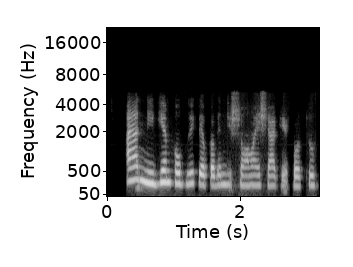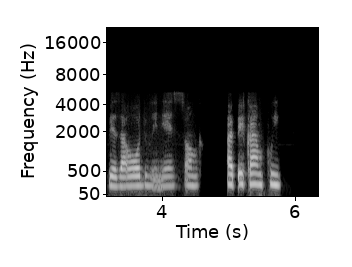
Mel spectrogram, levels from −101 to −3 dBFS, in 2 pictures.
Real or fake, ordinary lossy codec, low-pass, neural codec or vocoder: fake; none; 5.4 kHz; codec, 16 kHz, 0.5 kbps, X-Codec, HuBERT features, trained on LibriSpeech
